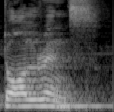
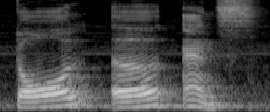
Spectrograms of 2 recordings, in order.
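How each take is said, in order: First: Said in the usual way. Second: tolerance in three separate beats, टॉल, अ, एंस; teacher sounding out टॉल, अ, एंस piece by piece; split into syllables. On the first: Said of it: "दो हिस्सों में तकसीम होकर बोला जाता". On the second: Shown as a demonstration. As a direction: break it slowly as टॉल, अ, एंस with gaps between. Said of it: "तीन words का syllable".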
